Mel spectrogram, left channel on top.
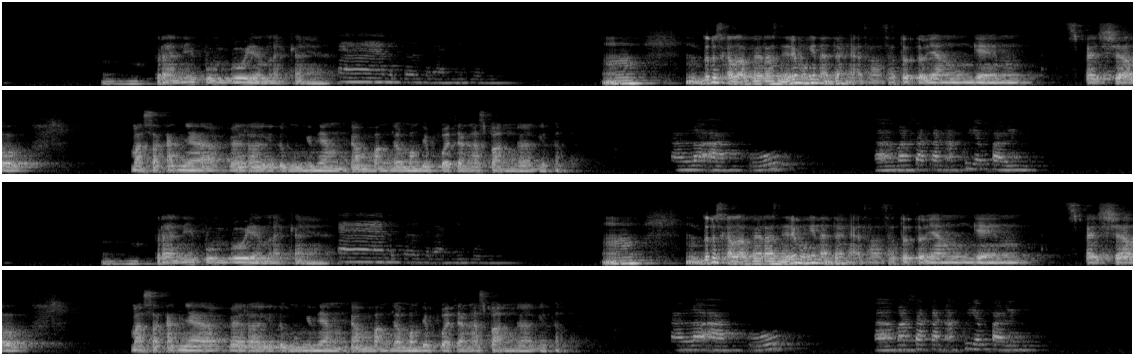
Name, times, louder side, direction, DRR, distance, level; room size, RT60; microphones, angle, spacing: voice 1, 1.0-3.3 6.0-10.2 10.7-11.9 12.6-16.9, equal, 5° right, 2 dB, 2.4 m, -24 dB
voice 2, 3.3-5.0 18.0-19.1 20.0-21.5, right 1 dB, 55° right, 1 dB, 5.9 m, -35 dB
28.5 x 12.5 x 8.9 m, 0.81 s
head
